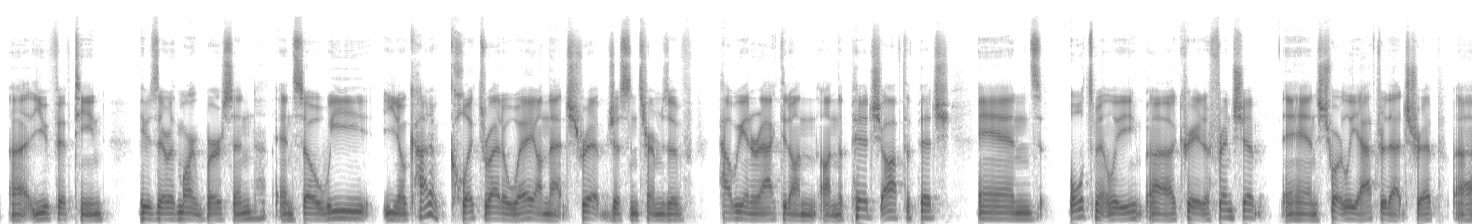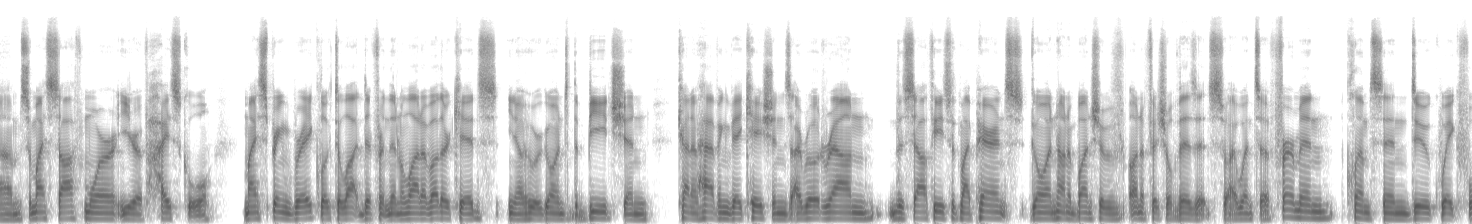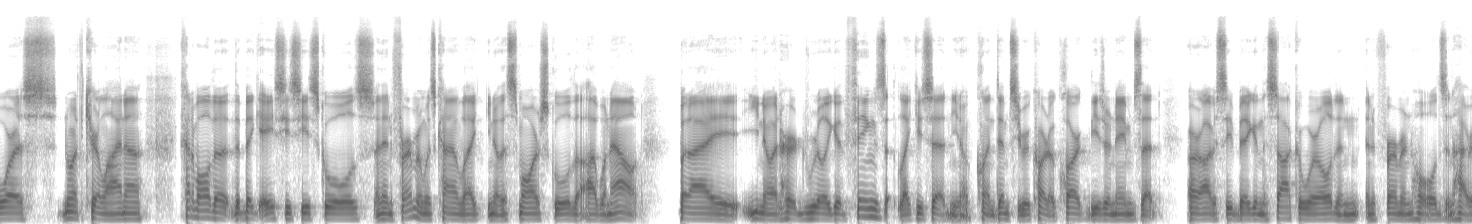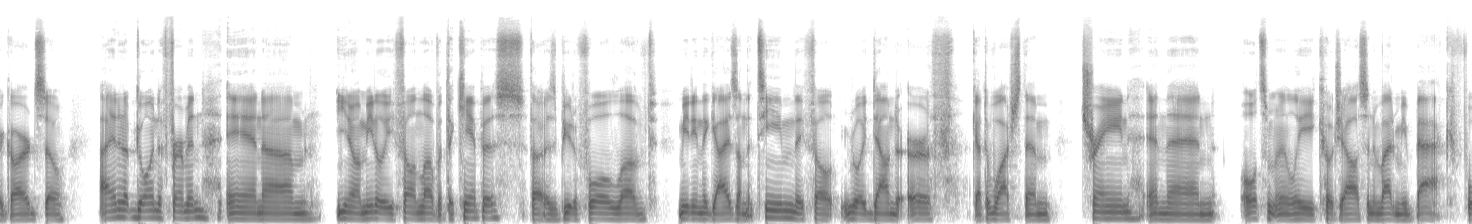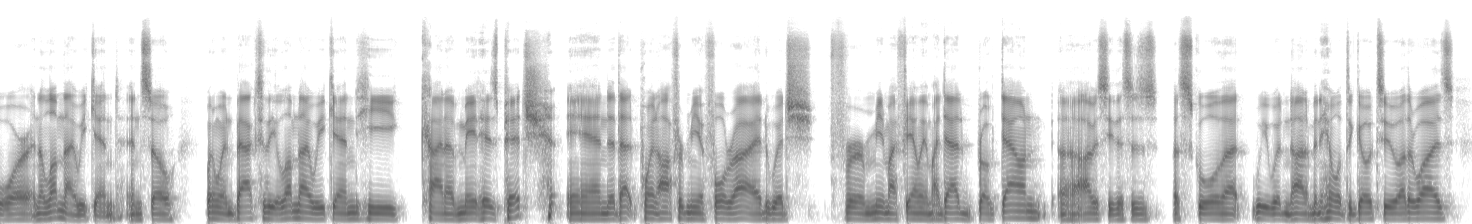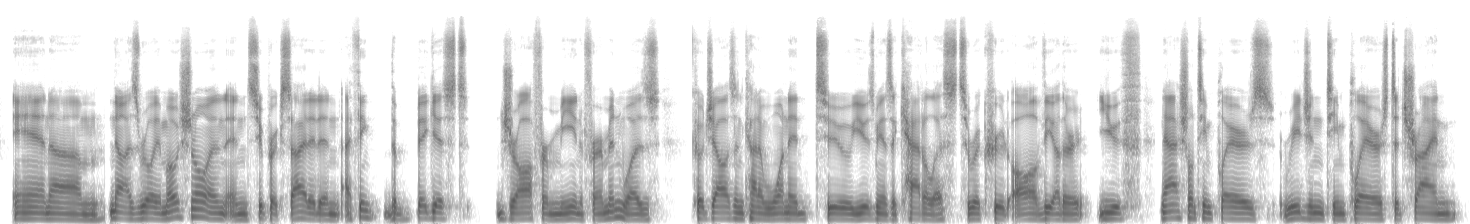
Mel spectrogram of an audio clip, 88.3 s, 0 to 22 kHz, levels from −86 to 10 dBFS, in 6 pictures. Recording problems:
squashed, flat; somewhat

